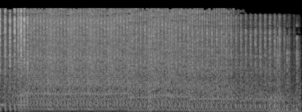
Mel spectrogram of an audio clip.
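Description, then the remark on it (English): A lawn mower engine runs steadily and loudly, a continuous buzzing drone with a rough, rattling texture and no voices. “I spoke with an acoustic expert who described it to me as sound is when you mow your lawn, noise is when your neighbor mows their lawn, and music is when your neighbor mows your lawn.”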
